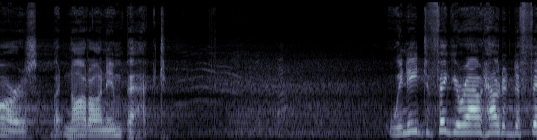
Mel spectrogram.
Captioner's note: laughter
